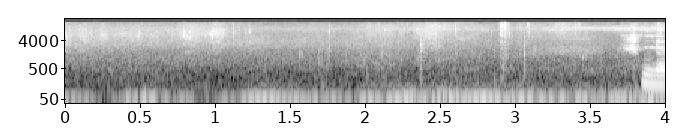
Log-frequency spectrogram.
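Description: Faint rustling and footsteps moving through tomato plants, with an uneven low rumble, before a man's voice starts near the end.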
